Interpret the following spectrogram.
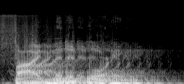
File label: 5 minute warning, announcer male; Unreal Tournament; ut2004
